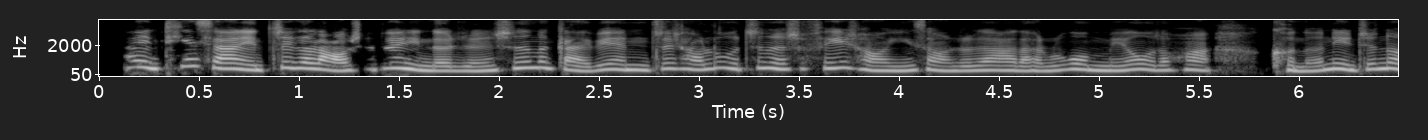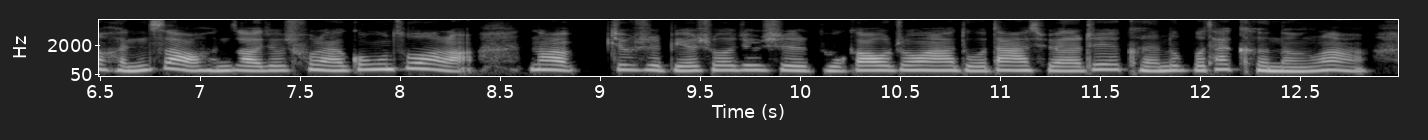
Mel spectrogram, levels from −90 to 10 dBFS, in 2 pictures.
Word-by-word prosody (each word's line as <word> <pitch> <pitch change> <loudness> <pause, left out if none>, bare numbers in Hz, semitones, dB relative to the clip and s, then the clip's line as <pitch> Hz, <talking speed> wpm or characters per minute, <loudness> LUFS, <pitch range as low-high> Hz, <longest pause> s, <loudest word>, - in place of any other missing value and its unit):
那 345 - 0
你 290 - +6
听 390 +8 -3
起 385 -7 -1
来 280 - +10
你 245 -4 +5
这 315 +9 -2
个 295 -1 +4
老 200 -7 +6
师 210 - -5
对 300 +1 +2
你 210 - +2
的 195 - +1
人 190 +1 -2
生 305 +8 0
的 320 - +1
改 220 -8 0
变 240 +3 0
你 225 - 0
这 280 +6 -4
条 255 -4 -1
路 280 +3 -1
真 295 +4 -3
的 280 - +3
是 260 - -5
非 295 +3 -2
常 205 -9 -1
影 195 +2 -1
响 215 -4 -2
之 195 - -3
大 210 -1 0
的。 190 0 -1
如 200 +3 -4
果 260 0 +1
没 205 -3 0
有 245 +3 -1
的 215 - -3
话， 220 -2 -3 0.3
可 220 - -3
能 195 +6 -2
你 265 -3 +3
真 255 +4 -3
的 275 -2 +3
很 200 -3 -1
早 250 -5 +3
很 200 0 -2
早 200 -2 +1
就 205 - -4
出 215 +4 -7
来 210 -3 +1
工 245 +3 0
作 275 -1 +1
了。 185 -3 -1 0.2
那 235 -2 +2 0.2
就 230 -1 -5
是 220 -1 -4
别 200 0 -3
说 215 +1 -3
就 220 0 -3
是 205 -1 -3
读 190 0 -7
高 210 +1 +3
中 215 0 0
啊、 210 0 +3
读 195 -2 -4
大 210 0 +1
学， 190 -2 -3
这 240 +5 -4
些 240 - -2
可 220 -3 -6
能 190 - -1
都 205 - -1
不 205 0 -4
太 250 +3 -2
可 205 -4 -2
能 175 -1 0
了， 205 -3 -2
215 Hz, 355 characters per minute, -23 LUFS, 200-255 Hz, 0.3 s, 来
